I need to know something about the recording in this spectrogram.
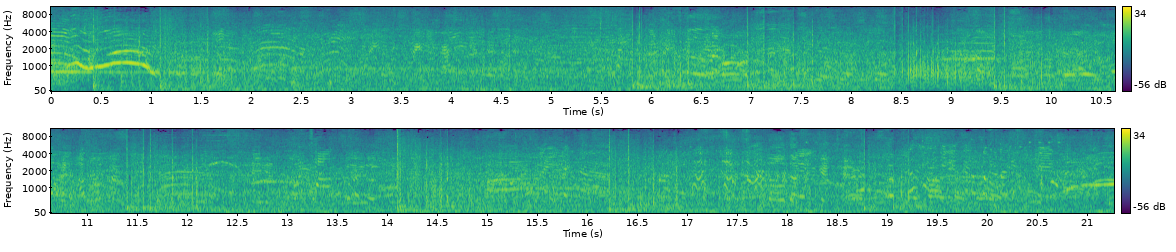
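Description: Fireworks boom and crackle overhead.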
